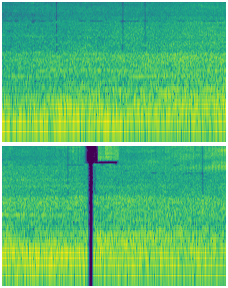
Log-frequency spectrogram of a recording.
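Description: Busy city road traffic: cars and motorbikes running along the street in a steady mix. The sound cuts out for an instant about four seconds in.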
